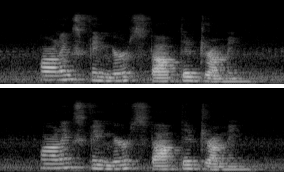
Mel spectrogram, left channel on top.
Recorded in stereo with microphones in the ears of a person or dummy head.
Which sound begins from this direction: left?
A woman speaking, at 0.4 s.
